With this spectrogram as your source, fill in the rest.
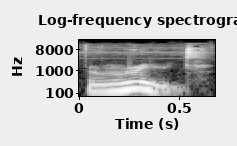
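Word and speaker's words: Wroot: to be a nearby Village called root that's spelled w o o t only it said that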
